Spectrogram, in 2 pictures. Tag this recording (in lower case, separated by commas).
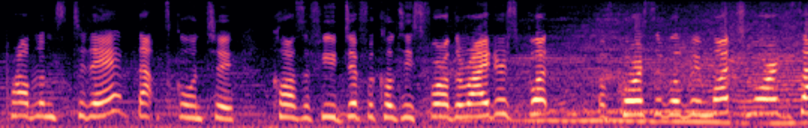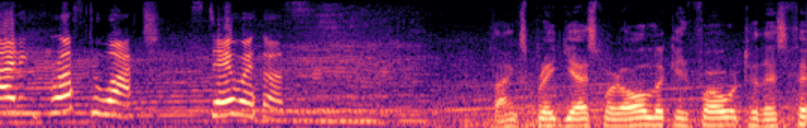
speech, vehicle, motorcycle, auto racing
